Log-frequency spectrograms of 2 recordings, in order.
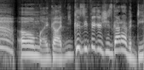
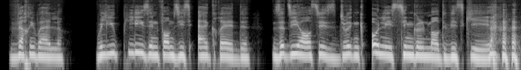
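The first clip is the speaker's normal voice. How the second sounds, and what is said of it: Deep voice, put-on French accent. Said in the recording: “deep voice ... kind of a deep voice ... this wonderful French accent”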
